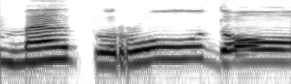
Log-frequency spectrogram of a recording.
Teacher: مف رو کو موٹا کر کے پورا منہ بھر کے پڑھا جائے گا. پھر مف رو دو, اب دو جو ہے دعات جو ہے یہ موٹے حرفوں میں آتا ہے نا, حسنہ دقتن کز, تو اس کو بھی ہم ہیوی کر کے پڑھیں گے. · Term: را موٹا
